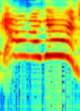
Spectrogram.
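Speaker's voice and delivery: high, shocked Oh my God; shocked gasp. Retold or imitated. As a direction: squeal it in sudden shock. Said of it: "then she's like".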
